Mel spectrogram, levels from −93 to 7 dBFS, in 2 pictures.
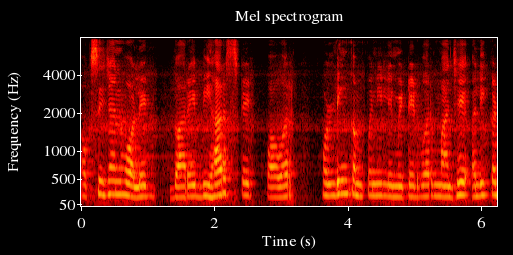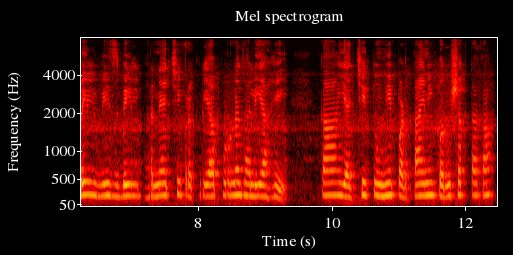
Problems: none marked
